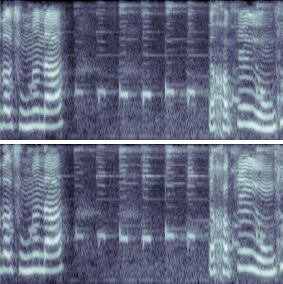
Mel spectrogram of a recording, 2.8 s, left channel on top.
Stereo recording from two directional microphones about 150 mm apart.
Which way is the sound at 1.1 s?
50° left (ahead or behind).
